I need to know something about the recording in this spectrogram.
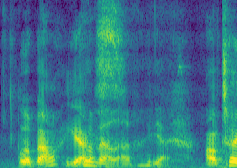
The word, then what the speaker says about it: Glabella: And am I saying it right, Glabella? Glabella, yes.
